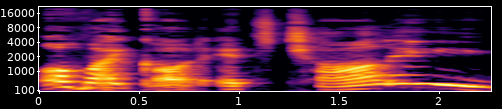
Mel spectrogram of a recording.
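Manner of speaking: delighted, excited squeal, high and slow.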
